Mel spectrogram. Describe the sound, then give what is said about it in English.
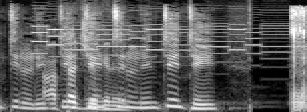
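A voice sings a short, bright ringtone-style melody, imitating a mobile phone ringing, followed by a held tone and an abrupt burst of noise at the end. “I always think when you're bloody getting chased by the axe-wielding homicidal maniac, turn your phone on silent.”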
